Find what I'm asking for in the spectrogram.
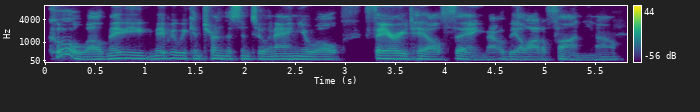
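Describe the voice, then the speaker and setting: A man's voice: lowish voice, steady tone, moderate pace. A man hosting a casual promotional interview, speaking in an affable, chatty way. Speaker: interview host for a comics publisher.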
